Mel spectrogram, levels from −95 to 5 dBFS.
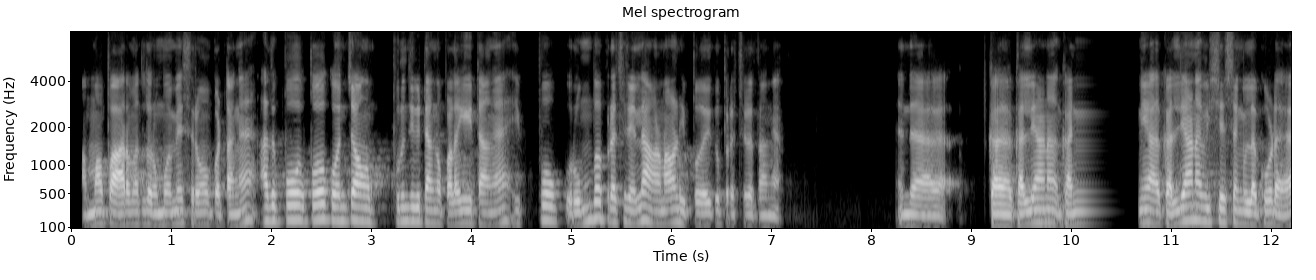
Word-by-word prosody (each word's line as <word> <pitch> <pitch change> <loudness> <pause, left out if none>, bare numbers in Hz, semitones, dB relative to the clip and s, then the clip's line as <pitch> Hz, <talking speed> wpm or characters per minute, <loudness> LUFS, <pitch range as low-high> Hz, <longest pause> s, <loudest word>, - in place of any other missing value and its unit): அம்மா, 130 +3 +1
அப்பா - - +5
ஆரம்பத்துல 130 0 0
ரொம்பவும் 130 +2 -3
சிரமப்பட்டாங்க. 125 -2 -1 0.2
அது 165 - +1
போகப் 170 -1 +3
போக, 175 +1 +6
கொஞ்சம் 160 -1 +3 0.3
புரிஞ்சுக்கிட்டாங்க. 155 -3 -1
பழகிட்டாங்க. 130 0 -1 0.2
இப்போ 170 +5 -5 0.3
ரொம்ப 180 +7 -1
பிரச்சனை 150 -1 -1
இல்ல. 175 - +3
ஆனாலும் 140 0 0
இப்போதைக்கு 125 +2 -4
பிரச்சனைதாங்க. 110 -1 -7 1.2
இந்த 120 0 -1 0.8
க - - +7 0.2
கல்யாணம் 145 +3 +2
கல்யா 130 +2 -4 0.2
கல்யாண 165 +7 +3
விசேஷங்கள்ல 145 -4 0
கூட, 130 -3 +2
135 Hz, 125 wpm, -21 LUFS, 130-150 Hz, 1.2 s, க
